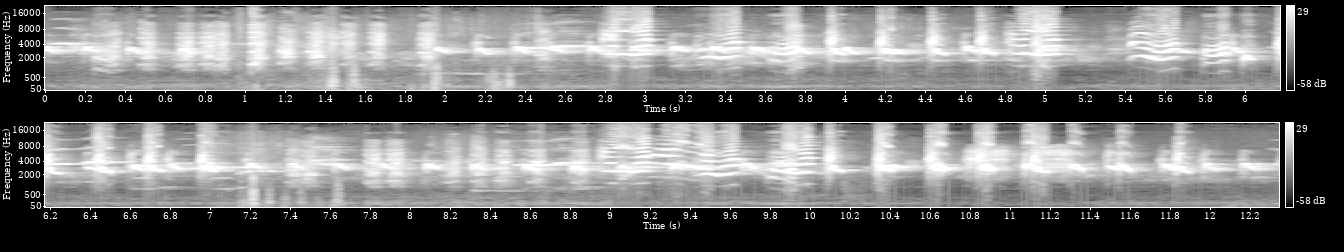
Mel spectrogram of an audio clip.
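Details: Sustained alluring calls of a female bearded magpie robin, over twelve seconds of rapid high chattering, whistled up-and-down slurs and scratchy clicks, with occasional low knocks in the background.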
